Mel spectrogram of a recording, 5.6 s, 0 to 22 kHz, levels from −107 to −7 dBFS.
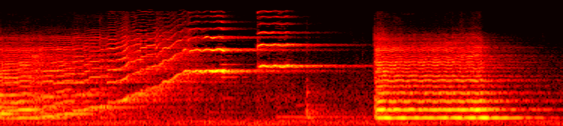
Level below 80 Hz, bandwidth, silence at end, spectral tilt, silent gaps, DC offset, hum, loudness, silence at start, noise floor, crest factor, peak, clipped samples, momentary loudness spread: -72 dBFS; 15.5 kHz; 0.1 s; -2.5 dB/octave; none; under 0.1%; none; -39 LUFS; 0 s; -62 dBFS; 20 dB; -20 dBFS; under 0.1%; 14 LU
